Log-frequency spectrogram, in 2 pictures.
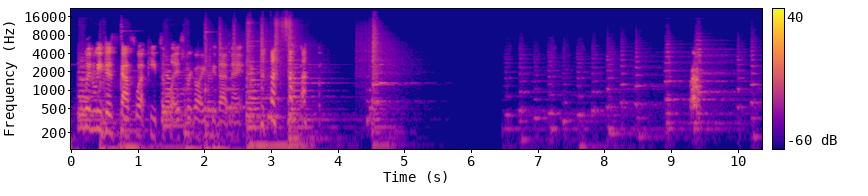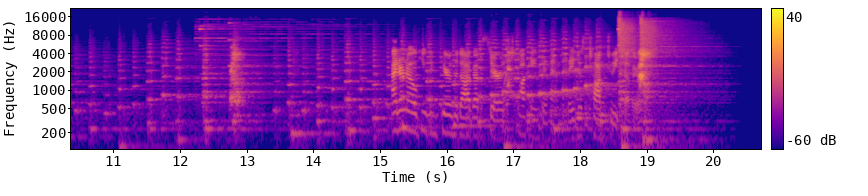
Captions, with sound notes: When we discuss what pizza place we're going to that night. [dog barks] [dog barks] I don't know if you can hear the dog upstairs talking to him. They just talk to each other.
